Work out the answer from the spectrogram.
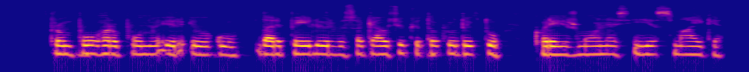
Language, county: Lithuanian, Vilnius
